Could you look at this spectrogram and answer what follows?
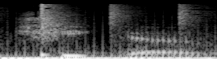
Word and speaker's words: Chico: His name is Chico. It rhymes with the other one.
